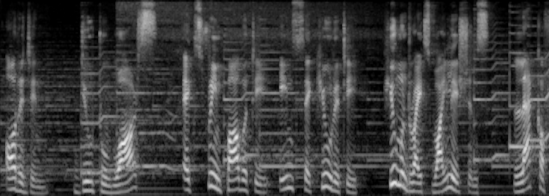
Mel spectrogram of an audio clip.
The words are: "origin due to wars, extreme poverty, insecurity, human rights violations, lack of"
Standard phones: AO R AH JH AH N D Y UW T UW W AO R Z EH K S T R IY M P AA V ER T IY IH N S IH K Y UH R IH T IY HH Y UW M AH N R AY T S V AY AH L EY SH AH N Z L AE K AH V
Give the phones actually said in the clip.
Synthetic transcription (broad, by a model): AO R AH JH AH N D Y UW T UW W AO R S EH K S T R IY M P AA V ER T IY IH N S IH K Y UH R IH T IY HH Y UW M AH N R AY T S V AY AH L EY SH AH N S L AE K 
